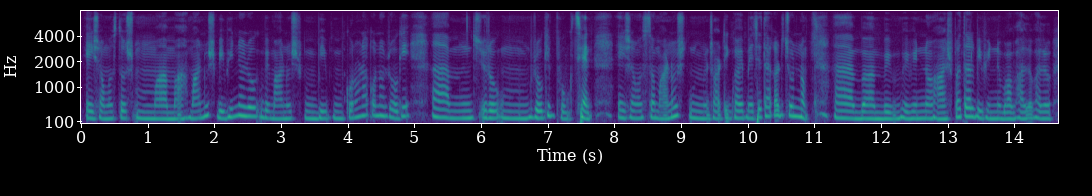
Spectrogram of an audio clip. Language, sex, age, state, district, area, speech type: Bengali, female, 18-30, West Bengal, Hooghly, urban, spontaneous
